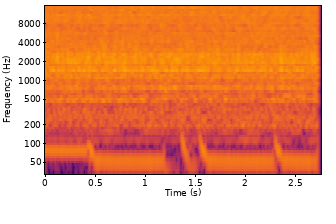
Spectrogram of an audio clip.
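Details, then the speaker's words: Chevrolet Rezzo with A16DMS engine knocking from about 1500 rpm, just started; rough, uneven knocking and rumble over a steady idle note, cause unknown, engine to be removed and disassembled. "Значит, двигатель стучит на оборотах от 1500."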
